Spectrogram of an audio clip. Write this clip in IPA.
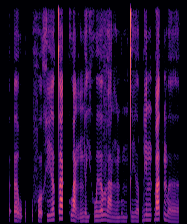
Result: ʔə̰˧˨wʔ | fo̰˧˨xi˨˦ə̯t̪a˦˥k̚ hwa̰˧˨ŋɲə̤˨˩jhwɨ˨˦ə̯ va̤˨˩ŋmṳ˨˩m t̪i̤˨˩ə̯ɓi˧nɓa˦˥t̚ mə̤ː˨˩

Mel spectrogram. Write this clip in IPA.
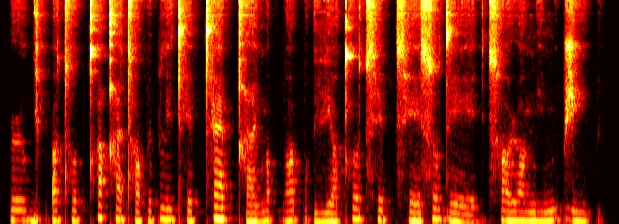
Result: ɹuɡipʔɒtʰop kʰoqʰetʰɒpep lit̪ʰept̪ʰæp qʰeŋɒpbɒp | vʲɒ kʰot͡sʰept͡sʰe sod̪e | t͡sʰɒɹɒŋi ŋipʒip

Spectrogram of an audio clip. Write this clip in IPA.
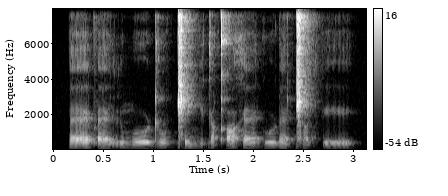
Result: æːpʼæːru moːʈoː ǁeʎeɡæ qʼɒxæːkuː ɽæǁɒ t͡sʼeː

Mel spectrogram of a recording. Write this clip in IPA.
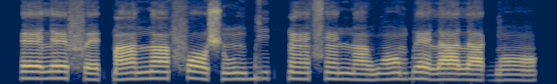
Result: ɛ˧lɛ˧ fɛ˨k͡pã˨˦ nã˦fɔ˦˨ʃũ˨˦ ɡ͡bi˧k͡pɛ̃˧ sɛ̃˧nã˨ wɔ̃˨˦ bɛ˦˨la˧la˨ ɡ͡bɔ̃˨

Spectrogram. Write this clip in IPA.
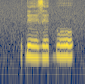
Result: ɗeːzeɠo

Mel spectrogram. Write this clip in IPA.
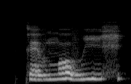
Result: kɛvŋɔv ix

